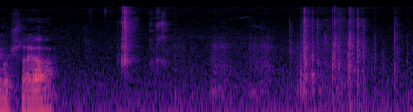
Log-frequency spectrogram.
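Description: A man crunches a crisp while chewing.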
